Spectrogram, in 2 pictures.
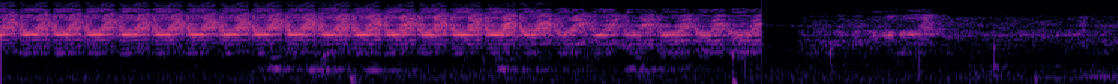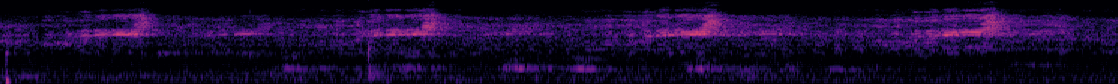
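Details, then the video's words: Cicada calling outdoors: a loud, dense, high-pitched buzz pulsing rapidly for about four seconds stops abruptly, then returns as softer rising swells roughly every one and a half seconds. "Cicada sounds/Cheeveedu"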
